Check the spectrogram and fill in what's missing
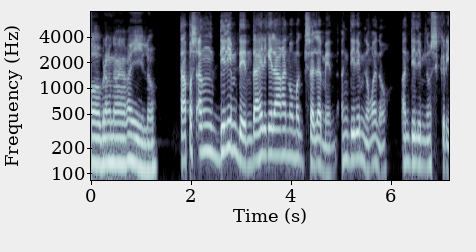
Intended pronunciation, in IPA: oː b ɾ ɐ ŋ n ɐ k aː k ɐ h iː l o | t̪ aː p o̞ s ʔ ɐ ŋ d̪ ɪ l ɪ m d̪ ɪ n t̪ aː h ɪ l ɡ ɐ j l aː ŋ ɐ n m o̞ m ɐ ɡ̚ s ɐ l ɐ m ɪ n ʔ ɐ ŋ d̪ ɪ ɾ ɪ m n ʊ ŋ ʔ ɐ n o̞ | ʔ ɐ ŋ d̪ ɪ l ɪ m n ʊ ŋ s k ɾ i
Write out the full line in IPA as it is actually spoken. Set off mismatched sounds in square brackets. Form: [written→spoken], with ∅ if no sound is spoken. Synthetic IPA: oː b ɾ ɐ ŋ n ɐ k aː k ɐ h iː l o | t̪ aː p o̞ s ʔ ɐ ŋ d̪ ɪ l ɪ m d̪ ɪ n [t̪→d̪] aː h ɪ l [ɡ→k] ɐ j l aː ŋ ɐ n m o̞ m ɐ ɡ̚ s ɐ l ɐ m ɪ n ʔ ɐ ŋ d̪ ɪ [ɾ→l] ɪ m n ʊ ŋ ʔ ɐ n o̞ | ʔ ɐ ŋ d̪ ɪ l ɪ m n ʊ ŋ s k ɾ i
